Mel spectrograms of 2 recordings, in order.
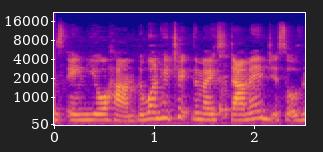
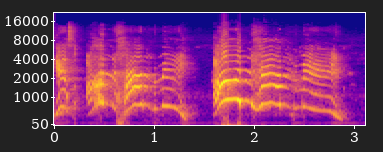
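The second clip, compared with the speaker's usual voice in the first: shrill, very high, very loud, very slow drawn-out yell; 14 dB louder than usual. Narrator voices the one held in the listener's right hand as it is lowered, shouting. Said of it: "trying to biff you and shouting".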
